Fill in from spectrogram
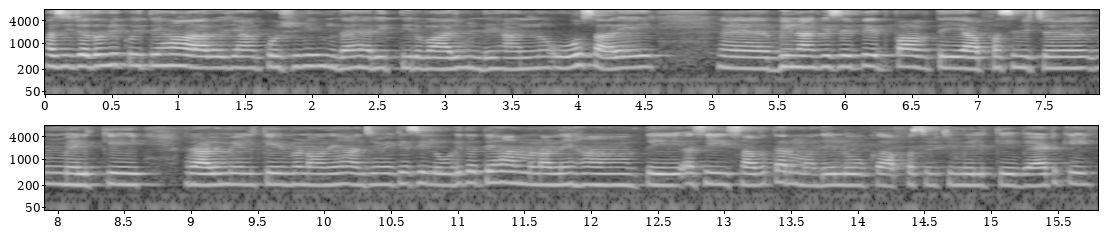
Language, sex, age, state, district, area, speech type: Punjabi, female, 30-45, Punjab, Bathinda, urban, spontaneous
